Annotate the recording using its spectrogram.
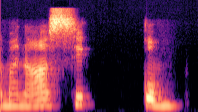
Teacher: سوسی ادغام لے کر آئیں گے، کاف کا کاف میں ادغام ہو جائے گا، مناسککم ایسے کہیں گے، اور آگے کسر کریں گے.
